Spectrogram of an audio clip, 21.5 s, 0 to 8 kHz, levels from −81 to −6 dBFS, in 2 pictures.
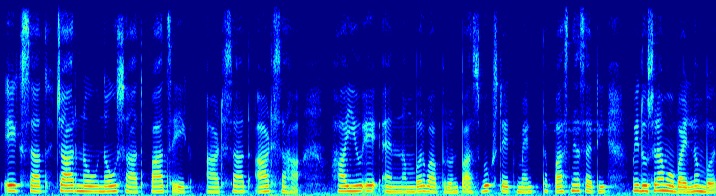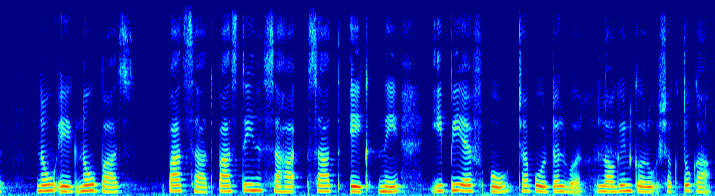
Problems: none marked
